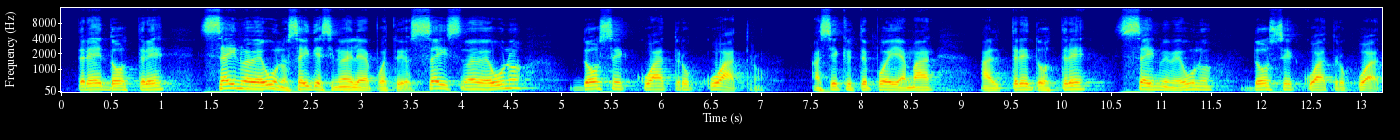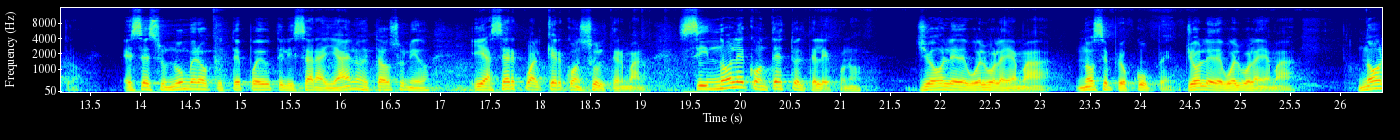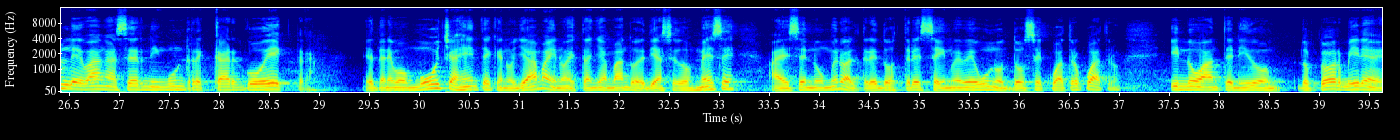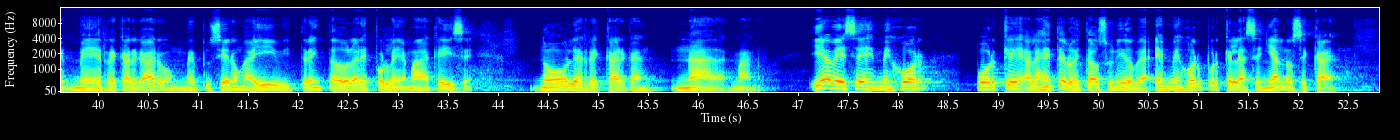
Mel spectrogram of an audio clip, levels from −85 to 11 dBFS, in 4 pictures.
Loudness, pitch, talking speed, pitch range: -19 LUFS, 110 Hz, 140 wpm, 95-130 Hz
